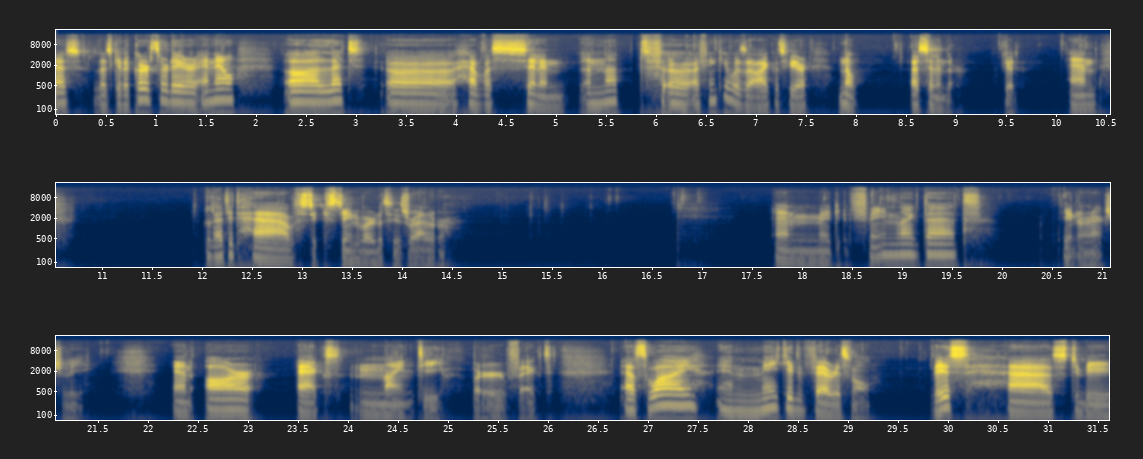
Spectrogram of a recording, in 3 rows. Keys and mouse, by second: 0.4 middle click, 1.0 shift+a, 5.8 x, 6.6 shift+a, 10.2-13.2 drag, 14.2 s, 16.5 s, 19.6 middle click, 19.8 s, 22.4 r, 25.7 middle click, 26.1 s, 29.1 click, 29.1 middle click, 29.1 right click, 29.6 shift+click, 29.6 shift+middle click, 29.6 shift+right click, 30.2 d, 30.5 y.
